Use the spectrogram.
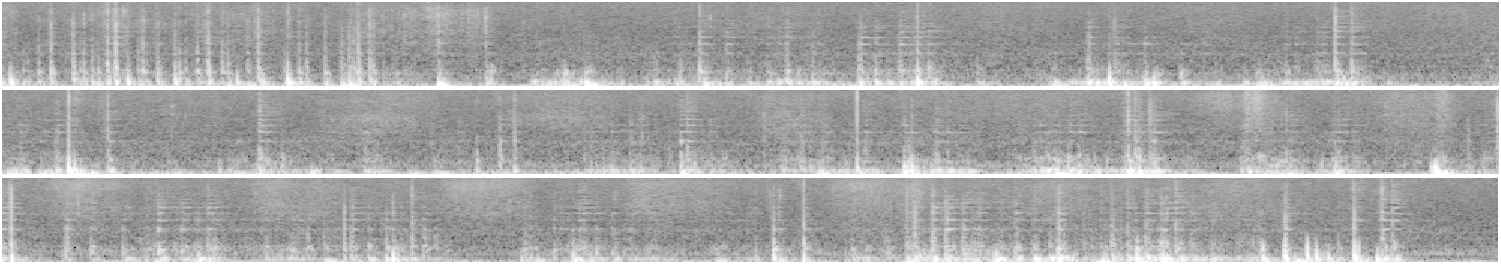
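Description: A large, pink, hollow, inflated rubber ball covered in small nubs is held behind the microphone and scratched and rubbed with the long nails and fingertips of both hands. The result is a steady, muffled, boomy rumble of low scratching and rubbing, dotted with quick soft ticks and swelling in waves.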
